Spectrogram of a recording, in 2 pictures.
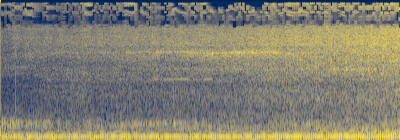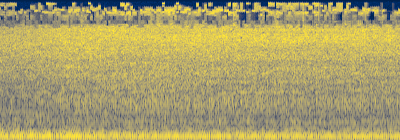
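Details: Engine after a fuel pressure regulator replacement; it had flooded and the intake manifold was drained first. It catches and runs with an uneven, lumpy rumble rising and sagging irregularly. Rough running; the cause is unclear, later found to be minor.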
